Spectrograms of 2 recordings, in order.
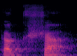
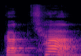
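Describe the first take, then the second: First: The cluster has a clear k plus retroflex sh. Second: The cluster lacks a clear k plus retroflex sh. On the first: The speaker calls it right. "इसका सही उच्चारण है कक्षा" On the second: The speaker calls it wrong. "तो कक्षा अशुद्ध हो जाएगा"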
